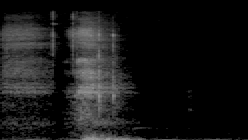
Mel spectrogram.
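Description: A man's single breathy sigh, a short exhale into a close microphone about a second in.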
